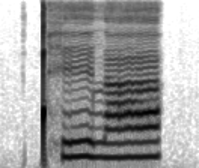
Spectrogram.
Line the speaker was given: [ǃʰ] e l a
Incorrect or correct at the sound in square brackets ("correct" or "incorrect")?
correct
